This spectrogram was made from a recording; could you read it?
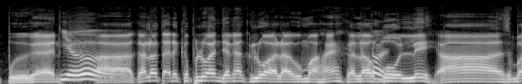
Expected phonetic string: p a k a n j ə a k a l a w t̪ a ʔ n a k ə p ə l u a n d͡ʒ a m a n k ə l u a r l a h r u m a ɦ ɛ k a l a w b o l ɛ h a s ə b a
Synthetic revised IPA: p ə k a n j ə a k a l a w t̪ a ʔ d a k ə p ə l u a n d͡ʒ a ŋ a n k ə l u a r l a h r u m a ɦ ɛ k a l a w b o l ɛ h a s ə b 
